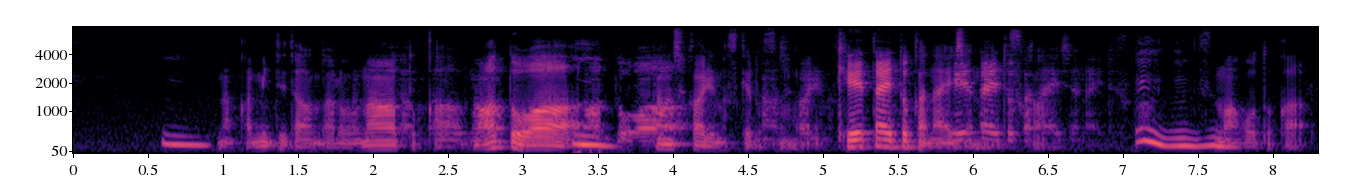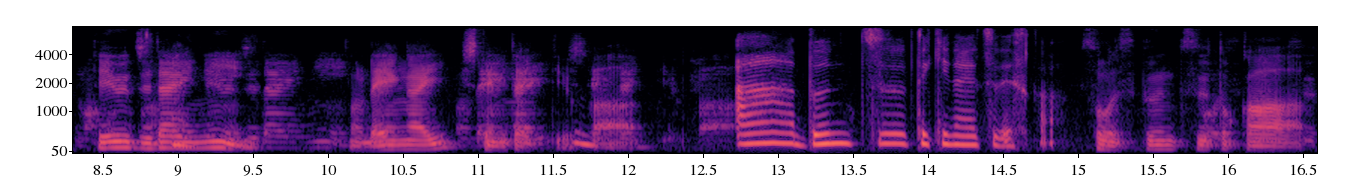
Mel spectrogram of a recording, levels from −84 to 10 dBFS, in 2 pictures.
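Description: Speech with an echo leak: a quieter copy trails about 0.7 s behind at 1.85–2.9, 3.4–4.12, 4.57–5.08, 5.86–7.04, 8.31–10.14, 10.84–12.7, 15.82–16.05 and 16.46 s to the end. It's likely a loudspeaker echo the far end's canceller didn't fully remove.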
